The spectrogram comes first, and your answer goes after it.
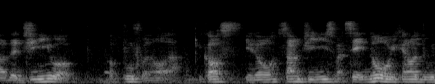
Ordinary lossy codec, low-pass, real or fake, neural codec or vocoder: none; none; real; none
